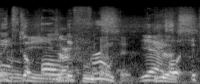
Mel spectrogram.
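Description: Only speech: people talking in conversation.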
